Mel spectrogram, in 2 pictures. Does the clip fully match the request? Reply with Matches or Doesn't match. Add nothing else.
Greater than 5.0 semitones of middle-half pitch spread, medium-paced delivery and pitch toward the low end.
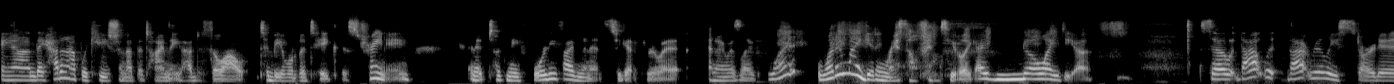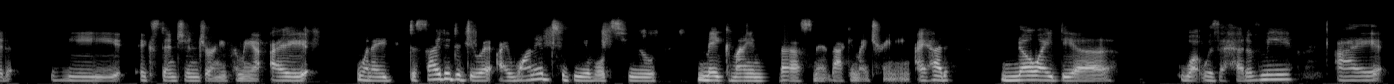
Doesn't match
